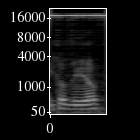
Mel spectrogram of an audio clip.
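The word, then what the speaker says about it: Cavil: You know the name is pronounced different, but spelled the same way, C-A-V-I-L. I say Cavill.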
